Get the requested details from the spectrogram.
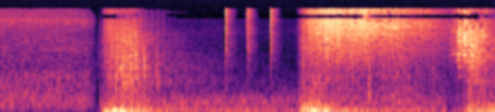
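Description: A deep whoosh sounds as a menu opens.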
